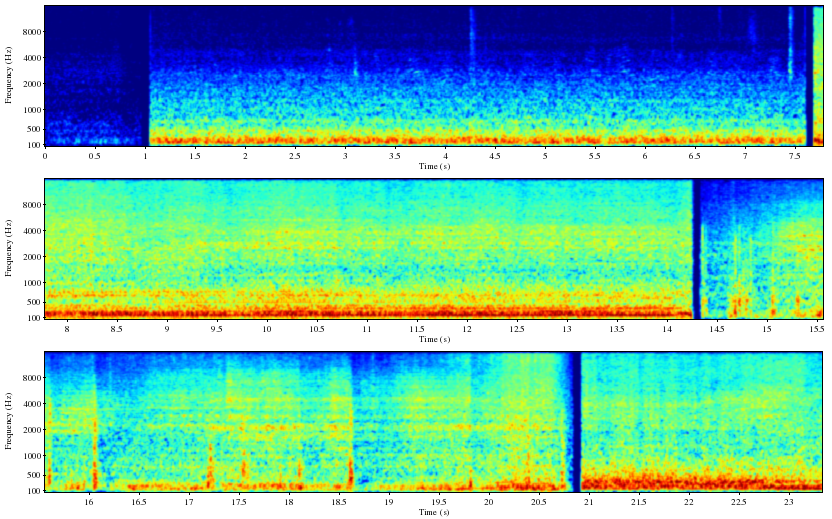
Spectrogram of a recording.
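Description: A small propeller plane's engine drones loudly and steadily from inside the cabin.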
